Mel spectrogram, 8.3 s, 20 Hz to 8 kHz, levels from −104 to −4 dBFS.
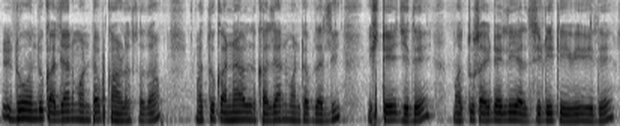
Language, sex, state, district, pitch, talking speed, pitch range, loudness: Kannada, male, Karnataka, Bidar, 125 Hz, 125 wpm, 120-135 Hz, -14 LUFS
